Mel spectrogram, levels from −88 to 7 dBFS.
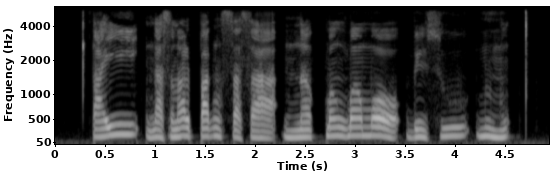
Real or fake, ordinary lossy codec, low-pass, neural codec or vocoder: real; none; 5.4 kHz; none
